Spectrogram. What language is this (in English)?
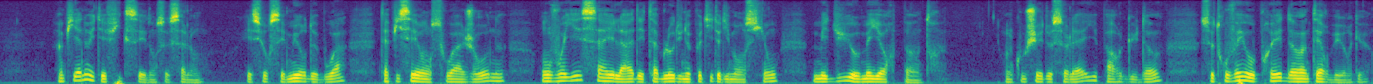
French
